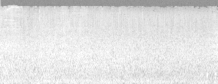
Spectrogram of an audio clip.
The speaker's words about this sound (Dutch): En ik loop nu het strand op. En het waait heel hard. Ik hoop dat ik een beetje verstaanbaar ben boven de wind uit.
